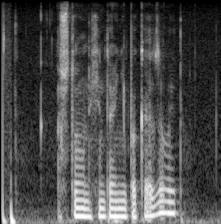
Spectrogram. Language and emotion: Russian, neutral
